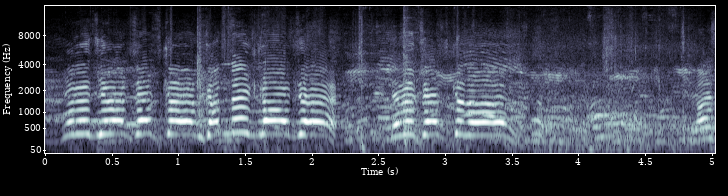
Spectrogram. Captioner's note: German spoken audio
